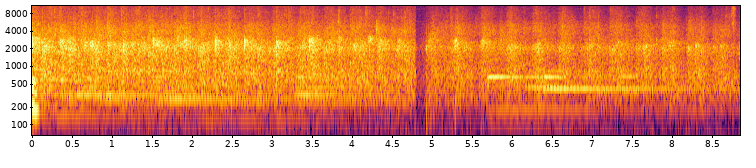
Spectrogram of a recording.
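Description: An audience applauds steadily in praise of God, a dense crackle of many hands clapping at once, with faint sustained tones beneath; a brief dip near the middle before the loud clapping carries on without words.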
